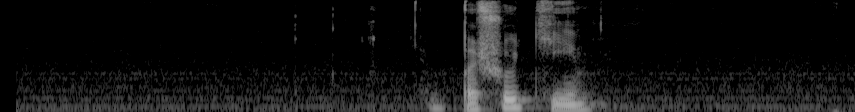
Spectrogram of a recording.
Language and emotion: Russian, neutral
